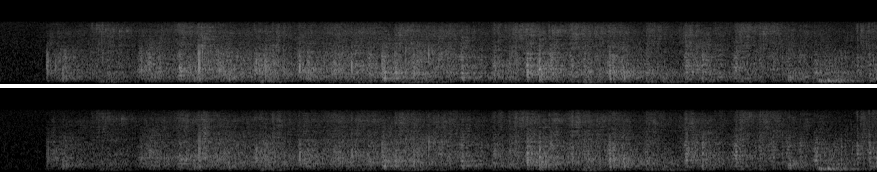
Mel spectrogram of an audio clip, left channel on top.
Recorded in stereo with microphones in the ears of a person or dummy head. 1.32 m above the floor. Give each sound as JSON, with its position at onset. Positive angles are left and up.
{"t": 0.5, "sound": "running footsteps", "side_deg": 30, "distance_m": 5.0}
